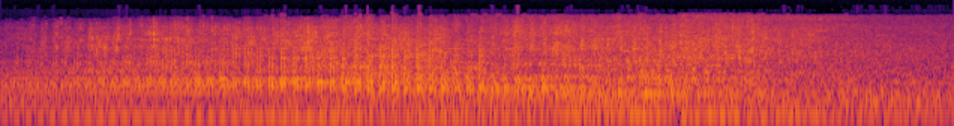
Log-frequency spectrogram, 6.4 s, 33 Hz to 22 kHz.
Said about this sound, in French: Le balai des hélicoptères de l'OTAN dans le ciel de Kaboul nous rappelle que plus de 17 000 soldats, en majorité américains, sont encore déployés pour assister les forces de sécurité afghanes.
